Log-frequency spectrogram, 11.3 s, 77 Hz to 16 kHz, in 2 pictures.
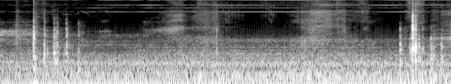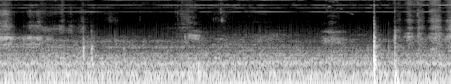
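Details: JBL GTR-1001 amplifier with only power, ground and remote connected: low steady buzz with faint pulsing and crackles; noise changes when the amp is moved, nearly stops under pressure, and changes pitch when the power or ground wire is disturbed; gain at zero makes no difference; cause unknown.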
